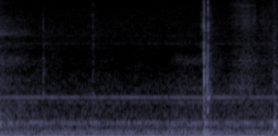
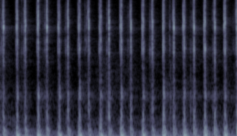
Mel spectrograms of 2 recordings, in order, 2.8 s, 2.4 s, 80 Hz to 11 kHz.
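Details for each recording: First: Dell XPS 9570 laptop spacebar after reseating key and stabilizer bars to fix a squeak: a few crisp clicks over faint hum, no squeak; normal quiet spacebar after repair. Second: Dell XPS 15 9570 spacebar recorded with the microphone near the keyboard; quick run of key clicks, each with a sharp high squeak from the right side, not on every press; dry spacebar stabilizer pivot.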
